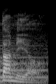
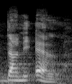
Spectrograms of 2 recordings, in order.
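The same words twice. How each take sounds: First: The final syllable is reduced and unclear. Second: The final syllable is clearly said as 'el'. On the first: The speaker calls it wrong. "it is not pronounced Daniel" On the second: The speaker calls it right. "Because there is a God in there, E-L"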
